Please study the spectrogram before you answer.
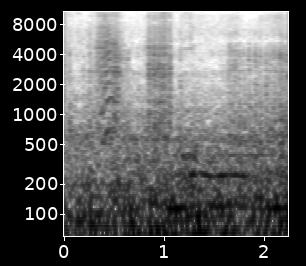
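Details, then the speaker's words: Volkswagen Taigun SUV at workshop, engine off: low irregular creaks and groans as the body is rocked side to side, occurring only when the car unbalances left-right on uneven roads, not when straight; body creak under twist, source not pinned down, cause unconfirmed. "এই এটা সোজা বেরোলে হতো না, যখনই গাড়িটা একটু এদিক ওদিক হচ্ছে। হ্যাঁ লেফট রাইটটার ব্যালেন্সিংটা যখন থাকছে এই আওয়াজটা বলছে।"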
